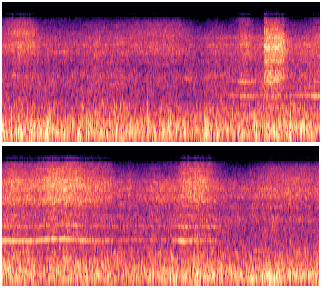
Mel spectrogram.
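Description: Running noise of a passenger train crossing a steel bridge at low speed, heard from inside the carriage: a steady rumble and rattle. A faint thin high whine comes in about two seconds in and fades about three seconds later.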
